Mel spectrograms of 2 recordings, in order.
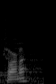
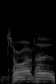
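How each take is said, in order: First: Said imitating the local residents' accent. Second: Said in the speaker's own home accent. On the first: This is how the city's residents say it. "they say" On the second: This is how people from the speaker's home say it. "We pronounce it"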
